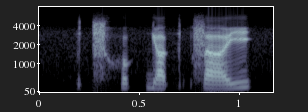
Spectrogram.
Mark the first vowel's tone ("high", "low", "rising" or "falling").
low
